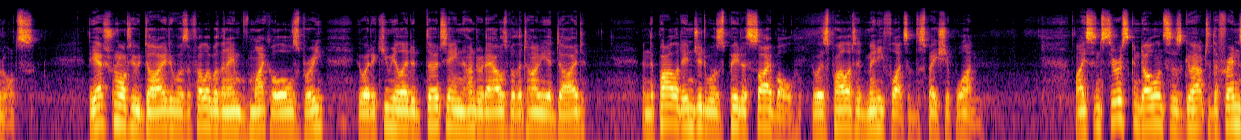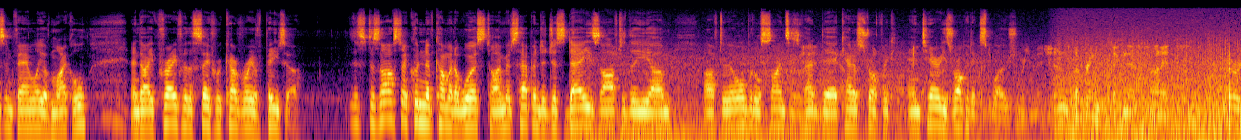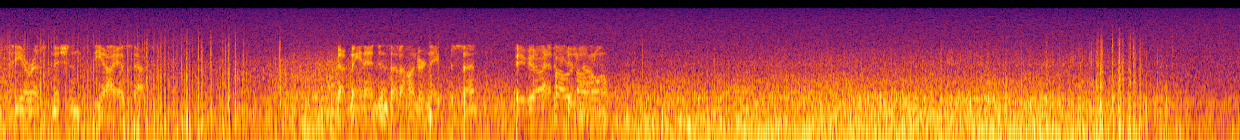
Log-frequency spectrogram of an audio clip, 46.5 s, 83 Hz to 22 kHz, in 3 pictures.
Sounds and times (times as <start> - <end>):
Speech: 0.0 - 0.5, 1.1 - 7.4, 8.0 - 12.3, 13.4 - 19.3, 19.9 - 33.0, 35.2 - 38.6
Explosion: 22.7 - 46.5.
